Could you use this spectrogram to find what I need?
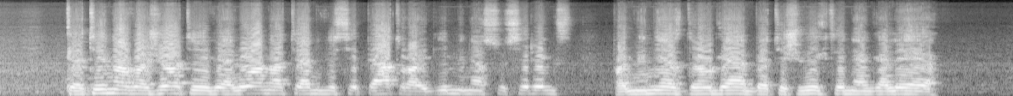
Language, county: Lithuanian, Kaunas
